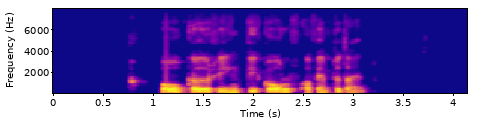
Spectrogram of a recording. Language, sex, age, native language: Icelandic, male, 30-39, Icelandic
